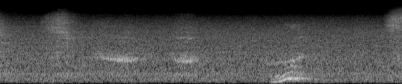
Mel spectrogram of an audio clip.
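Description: A man slurps noodles noisily.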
